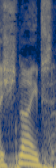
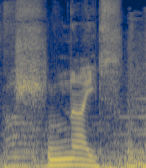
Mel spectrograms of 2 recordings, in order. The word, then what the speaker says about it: Shnipes: So there you go, the Schnipes. S-H-N-I-P-E-S. You have to say it like you're taking a bite out of it. Schnipes.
